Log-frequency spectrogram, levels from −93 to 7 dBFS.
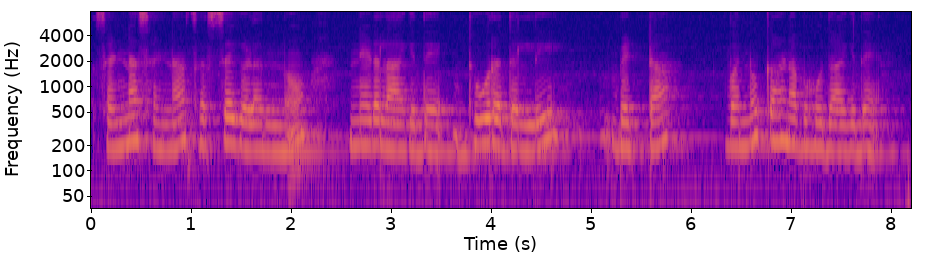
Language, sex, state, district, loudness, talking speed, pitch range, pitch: Kannada, female, Karnataka, Bellary, -36 LUFS, 50 wpm, 180-220 Hz, 195 Hz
